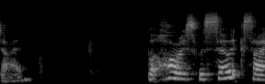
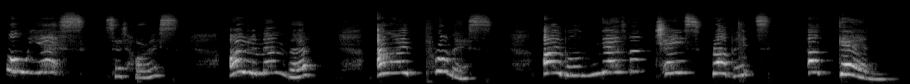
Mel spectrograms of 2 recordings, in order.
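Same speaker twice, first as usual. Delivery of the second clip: very high, louder earnest vow; earnest cat promise; 4 dB louder than usual. Acted. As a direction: swear it solemnly.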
